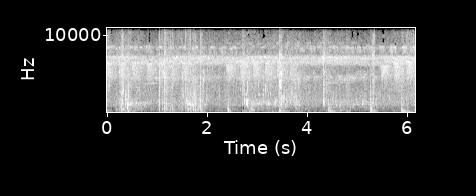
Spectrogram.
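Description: A bamboo pole working a small wooden boat along a river, with irregular knocks against the hull and splashes of water about every half second to a second.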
